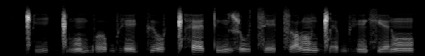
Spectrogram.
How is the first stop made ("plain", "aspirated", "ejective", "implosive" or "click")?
click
